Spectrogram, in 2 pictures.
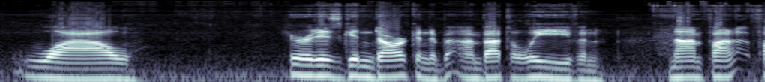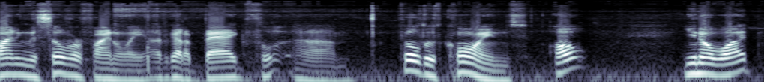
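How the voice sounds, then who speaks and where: A man in his thirties with a medium-pitched voice narrates a casual treasure-hunting vlog, marveling at his metal-detecting finds and talking straight to viewers. He's outdoors among grass and woods, and the recording is noisy with insects and passing vehicles.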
